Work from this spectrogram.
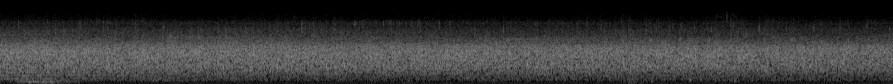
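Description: A church congregation applauds during a Eucharist celebration, a steady, dense wash of clapping from many hands that fills the space evenly from start to finish.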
